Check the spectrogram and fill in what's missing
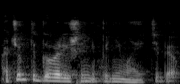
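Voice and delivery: ordinary talk, nothing marked

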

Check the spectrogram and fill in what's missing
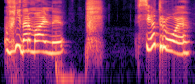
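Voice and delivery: high loud teary outburst; tearful laughing exclaim. Acted. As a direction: cry it out, laughing through tears. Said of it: "проговорила я, стряхивая слёзы".

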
